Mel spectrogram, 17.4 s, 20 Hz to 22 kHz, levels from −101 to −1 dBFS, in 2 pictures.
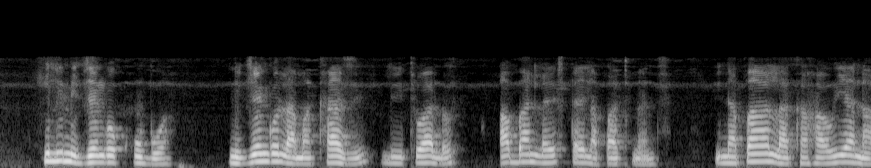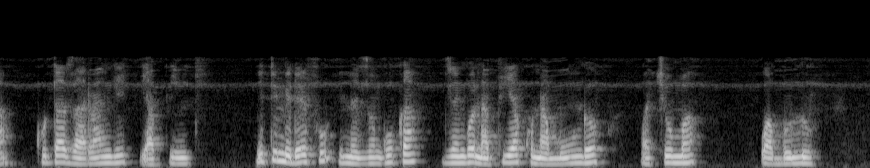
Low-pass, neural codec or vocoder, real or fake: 5.4 kHz; codec, 44.1 kHz, 7.8 kbps, Pupu-Codec; fake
